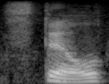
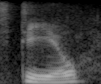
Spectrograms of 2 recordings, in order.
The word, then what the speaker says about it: Stihl: I've always called it Still, but I think it's supposed to be pronounced Steel.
